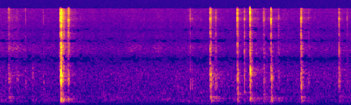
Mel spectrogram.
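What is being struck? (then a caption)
Plastic laptop keyboard. Fingertips of both hands type on a dark grey plastic laptop keyboard, producing quiet, short plastic clicks in irregular bursts. A strong tap lands just before one second, then a cluster of crisp keystrokes follows later, each dying away almost instantly against a faint hiss.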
